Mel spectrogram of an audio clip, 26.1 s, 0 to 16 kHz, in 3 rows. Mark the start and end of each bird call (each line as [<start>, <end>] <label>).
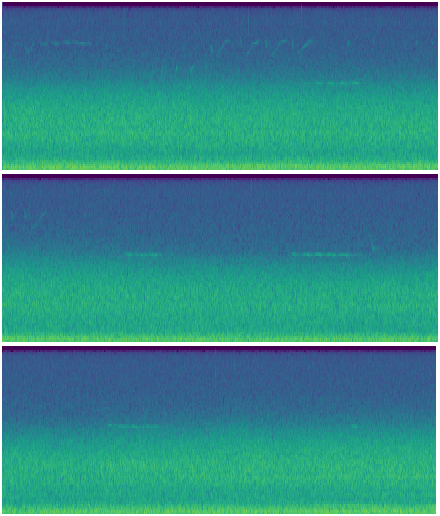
[0.00, 6.50] Ruby-crowned Kinglet (Corthylio calendula)
[5.80, 7.30] Tufted Titmouse (Baeolophus bicolor)
[11.10, 11.90] Tufted Titmouse (Baeolophus bicolor)
[14.40, 16.00] Tufted Titmouse (Baeolophus bicolor)
[19.40, 21.20] Tufted Titmouse (Baeolophus bicolor)
[24.30, 24.60] Tufted Titmouse (Baeolophus bicolor)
